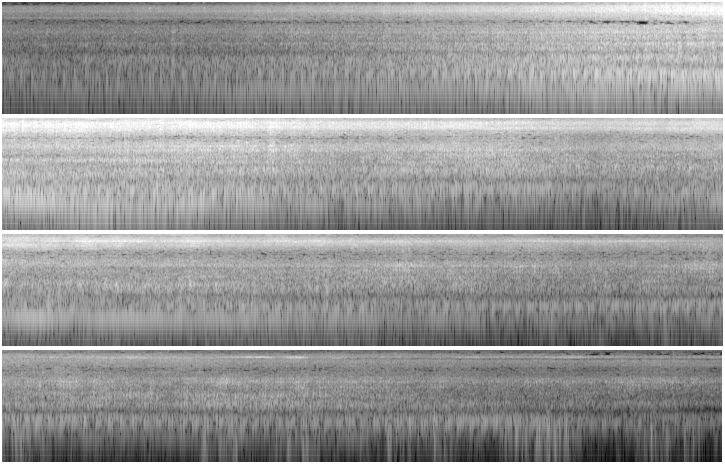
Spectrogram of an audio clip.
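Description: Diesel-electric locomotive hauling a passenger train passes by: its engine grows louder as it approaches, peaks about seven seconds in with the engine note dropping in pitch, and then the coaches roll past with steady wheel-on-rail noise that slowly fades as the train moves away, dropping off near the end.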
